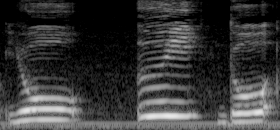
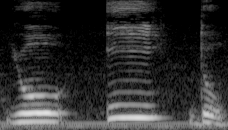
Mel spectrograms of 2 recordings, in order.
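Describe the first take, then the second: First: The middle vowel is the full 'ui' glide. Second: The middle vowel is a plain 'i'. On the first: The speaker calls it wrong. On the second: The speaker calls it right.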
